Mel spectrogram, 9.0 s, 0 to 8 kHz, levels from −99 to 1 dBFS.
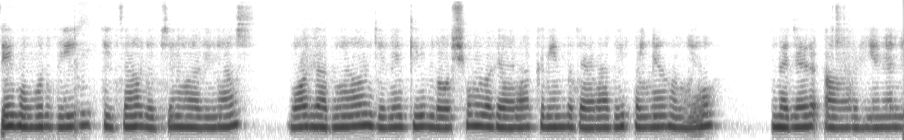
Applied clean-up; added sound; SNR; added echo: neural mask model DeepFilterNet 3.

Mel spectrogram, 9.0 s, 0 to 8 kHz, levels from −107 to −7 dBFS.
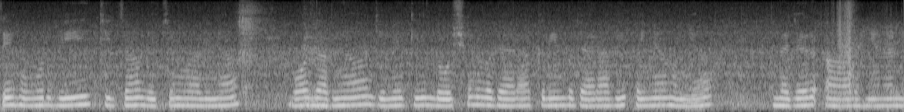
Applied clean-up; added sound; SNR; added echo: none; none; none; none.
